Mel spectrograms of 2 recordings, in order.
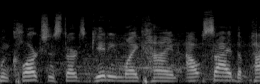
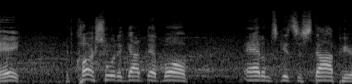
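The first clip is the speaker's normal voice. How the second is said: ordinary talk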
